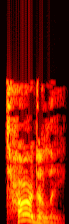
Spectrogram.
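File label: "tardily", British English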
